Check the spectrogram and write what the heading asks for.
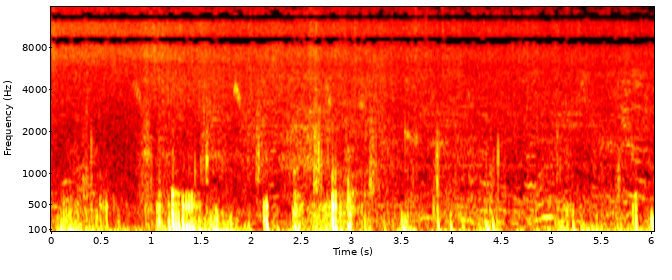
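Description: Irregular footsteps and light knocks on a village path while walking.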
